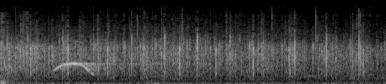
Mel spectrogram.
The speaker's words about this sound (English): il acclame le Seigneur. Let's clap for the Lord.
